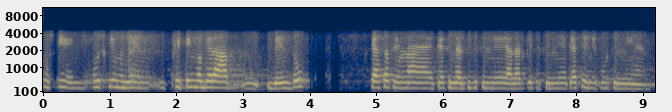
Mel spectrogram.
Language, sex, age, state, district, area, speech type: Hindi, female, 30-45, Rajasthan, Jodhpur, urban, conversation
